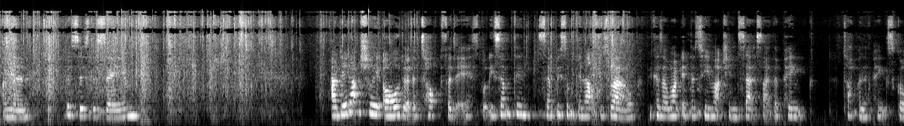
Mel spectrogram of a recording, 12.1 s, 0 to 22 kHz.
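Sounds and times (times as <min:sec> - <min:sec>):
garment rustling: 0:00.0 - 0:08.6.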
